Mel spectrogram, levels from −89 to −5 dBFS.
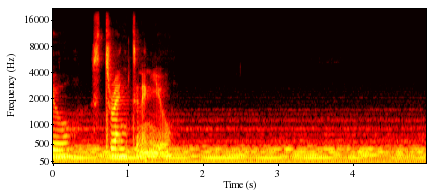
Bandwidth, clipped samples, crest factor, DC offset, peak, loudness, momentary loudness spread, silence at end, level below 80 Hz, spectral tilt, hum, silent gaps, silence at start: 18.5 kHz; under 0.1%; 20 dB; under 0.1%; -4 dBFS; -26 LUFS; 9 LU; 0 s; -36 dBFS; -6 dB/octave; none; none; 0 s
